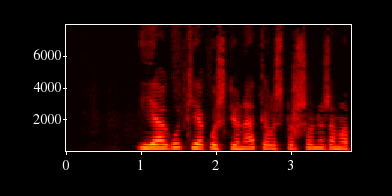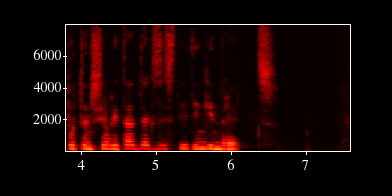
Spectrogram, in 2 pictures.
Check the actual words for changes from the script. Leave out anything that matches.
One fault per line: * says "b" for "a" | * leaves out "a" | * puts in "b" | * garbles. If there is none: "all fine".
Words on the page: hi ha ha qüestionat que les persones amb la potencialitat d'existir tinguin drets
* puts in "hagut qui"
